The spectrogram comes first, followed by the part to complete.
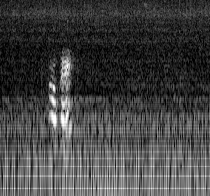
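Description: Car engine idling steadily, heard from inside the cabin, with a brief spoken "okay" about half a second in.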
